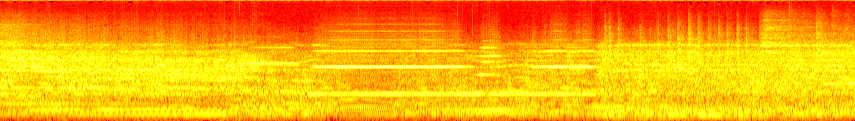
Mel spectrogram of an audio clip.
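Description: A hardcore punk band playing live: loud distorted electric guitar, with long held ringing tones through the middle before the band carries on.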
